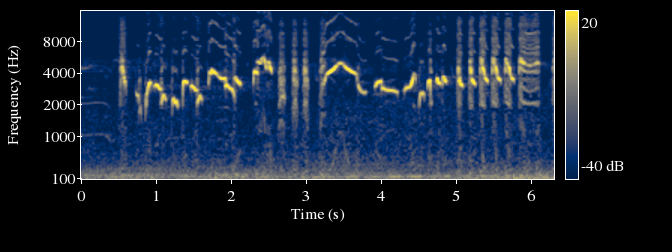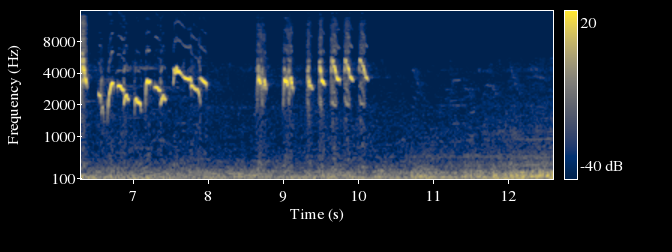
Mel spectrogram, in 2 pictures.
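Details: Oriental magpie-robin lure song: a long, dense sequence of varied looping whistles mixed with sharp high clicks, nearly continuous for ten seconds, then scattered clicks fading out over a low steady hum.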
